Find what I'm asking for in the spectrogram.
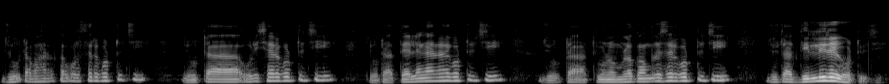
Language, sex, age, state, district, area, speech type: Odia, male, 60+, Odisha, Kalahandi, rural, spontaneous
